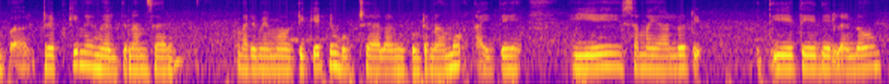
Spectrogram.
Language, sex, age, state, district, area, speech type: Telugu, female, 18-30, Andhra Pradesh, Kurnool, rural, spontaneous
